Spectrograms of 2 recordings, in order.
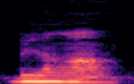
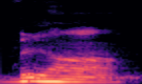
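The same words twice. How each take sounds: The two takes are said the same way.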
